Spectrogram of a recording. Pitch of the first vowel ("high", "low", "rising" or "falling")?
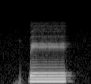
high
